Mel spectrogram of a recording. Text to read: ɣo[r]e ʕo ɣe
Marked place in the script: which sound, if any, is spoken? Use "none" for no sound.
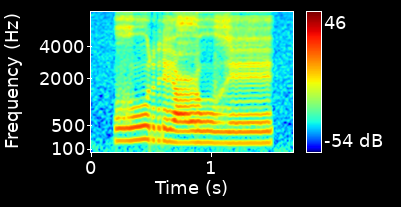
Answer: r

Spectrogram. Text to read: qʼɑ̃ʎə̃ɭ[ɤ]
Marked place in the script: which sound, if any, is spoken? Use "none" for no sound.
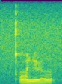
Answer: ɤ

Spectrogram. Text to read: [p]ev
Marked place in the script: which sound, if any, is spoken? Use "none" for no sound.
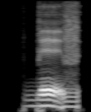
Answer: b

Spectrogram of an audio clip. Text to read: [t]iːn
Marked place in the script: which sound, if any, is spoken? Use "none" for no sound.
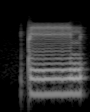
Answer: t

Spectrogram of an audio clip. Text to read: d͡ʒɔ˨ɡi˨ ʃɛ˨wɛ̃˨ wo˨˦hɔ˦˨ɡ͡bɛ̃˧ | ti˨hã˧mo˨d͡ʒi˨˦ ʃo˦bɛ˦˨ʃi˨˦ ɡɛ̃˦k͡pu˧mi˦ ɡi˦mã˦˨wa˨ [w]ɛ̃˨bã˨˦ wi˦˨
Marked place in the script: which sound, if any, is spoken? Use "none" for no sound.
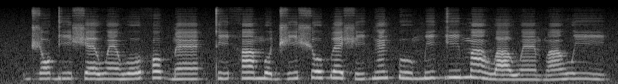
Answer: w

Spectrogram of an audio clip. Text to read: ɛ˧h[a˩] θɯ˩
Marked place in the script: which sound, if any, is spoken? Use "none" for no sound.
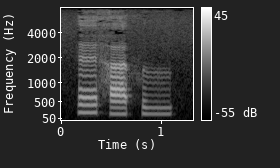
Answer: a˩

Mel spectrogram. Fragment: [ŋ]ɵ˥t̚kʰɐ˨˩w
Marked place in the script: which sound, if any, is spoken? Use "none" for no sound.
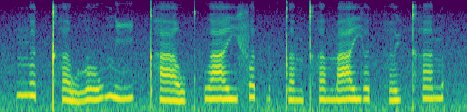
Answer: ŋ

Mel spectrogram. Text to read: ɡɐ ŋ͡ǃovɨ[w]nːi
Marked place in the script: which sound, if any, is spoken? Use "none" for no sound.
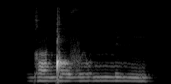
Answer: w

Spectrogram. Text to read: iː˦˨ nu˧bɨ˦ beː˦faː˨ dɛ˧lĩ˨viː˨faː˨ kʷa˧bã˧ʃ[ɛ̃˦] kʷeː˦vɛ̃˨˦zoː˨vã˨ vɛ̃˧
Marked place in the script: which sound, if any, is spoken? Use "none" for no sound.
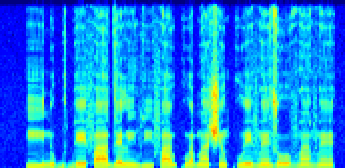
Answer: ɛ̃˦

